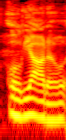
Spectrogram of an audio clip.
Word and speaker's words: Olhado: So I can tell you it's Olhado and Novinha and Marcão, but there's actually in my Nook version there's actually a pronunciation guide for the names.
